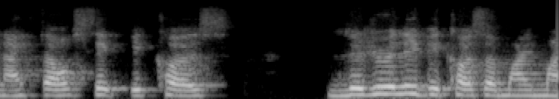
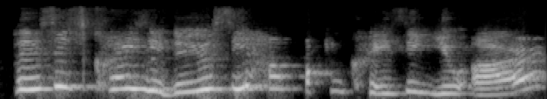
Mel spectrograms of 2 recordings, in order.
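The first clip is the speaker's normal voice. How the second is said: exasperated; 6 semitones higher than usual. Retold or imitated. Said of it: "everything was happening in myself".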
